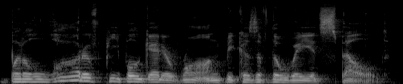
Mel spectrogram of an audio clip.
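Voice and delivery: normal talking voice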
